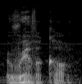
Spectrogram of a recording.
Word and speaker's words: Revachol: Revachol. His gaze shifts to the pile of soggy logs at his feet. He pronounces Revocol with a hard K, unlike other people.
